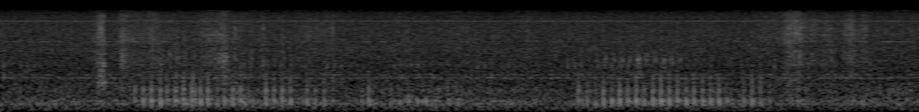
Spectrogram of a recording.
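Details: Domestic cat purring while massaged, among four pets indoors; two breathy purr bursts with a fast rattling pulse, a few light clicks of handling, faint room hum.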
